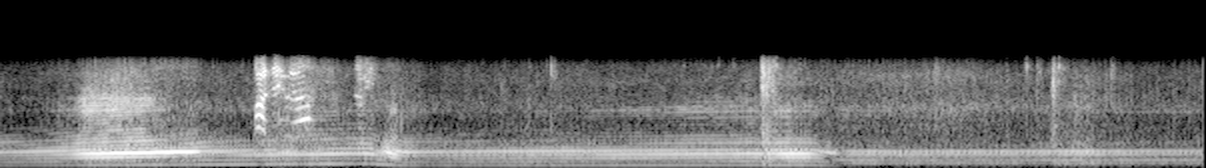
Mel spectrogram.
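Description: Car engine accelerating through the gears: its note climbs slowly, then drops sharply at gear changes about four seconds in and again about eight seconds in.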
